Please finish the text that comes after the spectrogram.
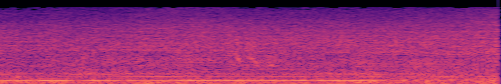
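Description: KTM X-Bow RR in the RaceRoom racing game, a continuous engine drone holding a steady pitch as it accelerates, loud and alone.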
